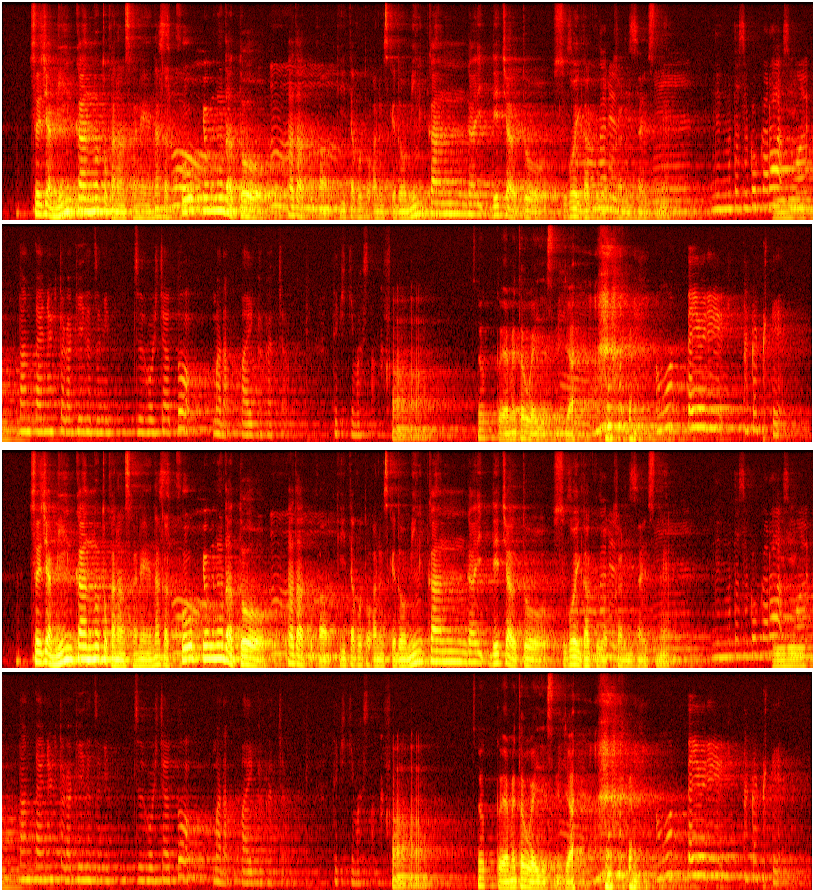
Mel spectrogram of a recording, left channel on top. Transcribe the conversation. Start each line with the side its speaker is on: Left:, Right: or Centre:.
Right: それじゃあ民間のとかなんですかね。なんか公共のだと、
Left: そううん
Right: ただとか聞いたことがあるんですけど、
Left: うんうん
Right: 民間が出ちゃうと、すごい額がかかるみたいですね。
Left: そうなるんですよね。で、またそこからその団体の人が警察に通報しちゃうと、
Right: ええ
Left: まだ倍かかっちゃうって聞きました。
Right: ああ、ちょっとやめた方がいいですね。
Left: いやー
Right: じゃあ、<laughs> 額が。
Left: <laughs> 思ったより高くて、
